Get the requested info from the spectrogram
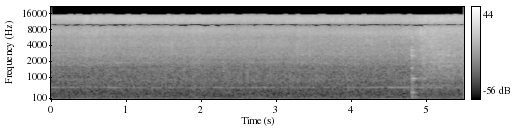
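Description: Thin-sliced steak and mushrooms sizzling steadily in a cast-iron skillet. A single sharp click near the end, after which the sizzle gets a little louder.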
